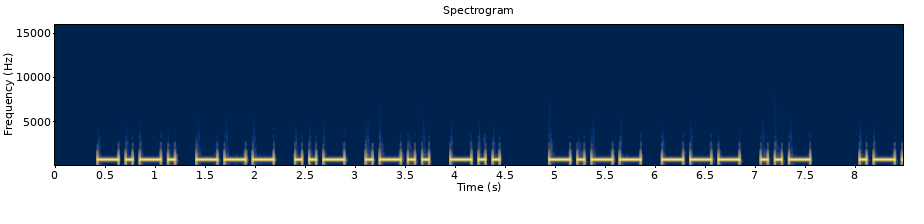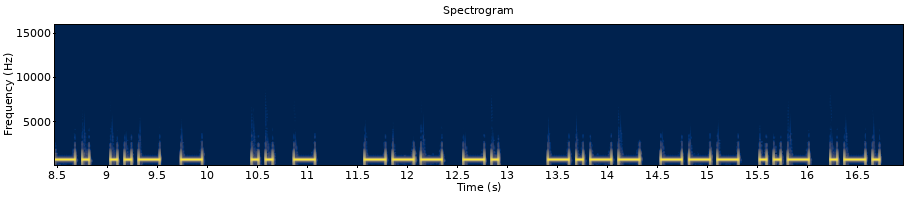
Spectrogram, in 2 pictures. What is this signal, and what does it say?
Morse code, heard as a keyed tone, about 17 wpm, 700 Hz. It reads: COULD YOU PUT IT ON YOUR
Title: Sentences from Top 1400 Words 17wpm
